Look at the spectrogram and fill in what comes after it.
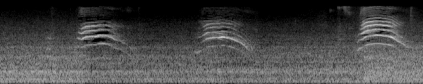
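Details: Two-week-old bottle-fed kittens, abandoned by their mother, at feeding time: three high, arching meows with bright stacked harmonics, about 1.3 seconds apart, over a low steady room hum.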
